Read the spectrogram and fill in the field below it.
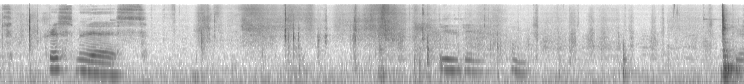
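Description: Paper rustles as a young girl handles a book.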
